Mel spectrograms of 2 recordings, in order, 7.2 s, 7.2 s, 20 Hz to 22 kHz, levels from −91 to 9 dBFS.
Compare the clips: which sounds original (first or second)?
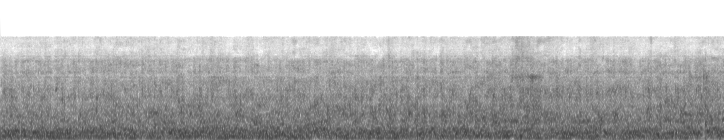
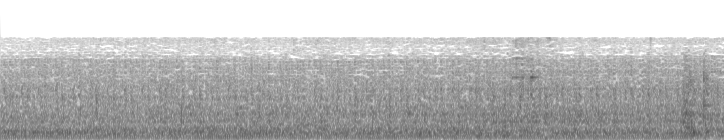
second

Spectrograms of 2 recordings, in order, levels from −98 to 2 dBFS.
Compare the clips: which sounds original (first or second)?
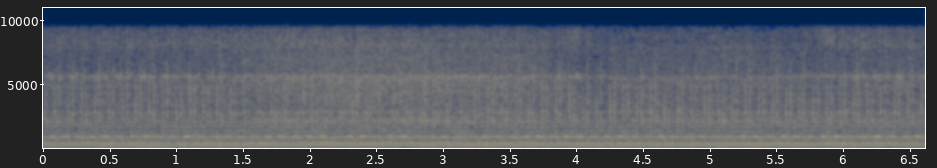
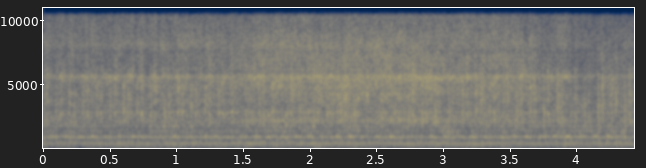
first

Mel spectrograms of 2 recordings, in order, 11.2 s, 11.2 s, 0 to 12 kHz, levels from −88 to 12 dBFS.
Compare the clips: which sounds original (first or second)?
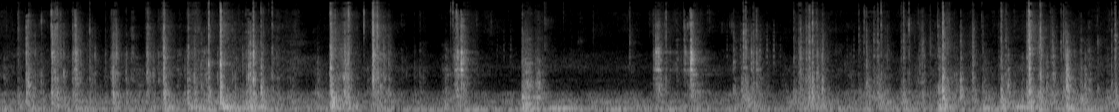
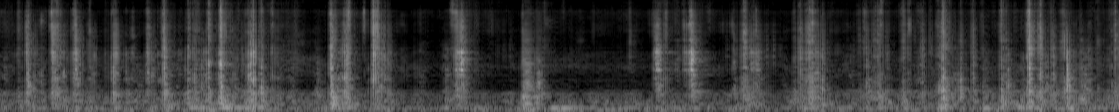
first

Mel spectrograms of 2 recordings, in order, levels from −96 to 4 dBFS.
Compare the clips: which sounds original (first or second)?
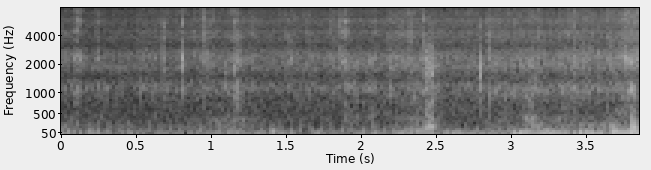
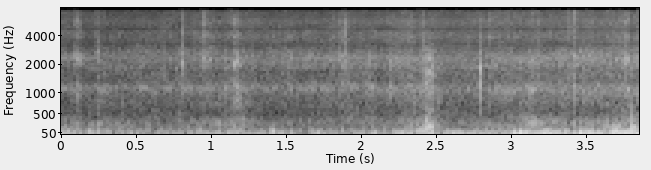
first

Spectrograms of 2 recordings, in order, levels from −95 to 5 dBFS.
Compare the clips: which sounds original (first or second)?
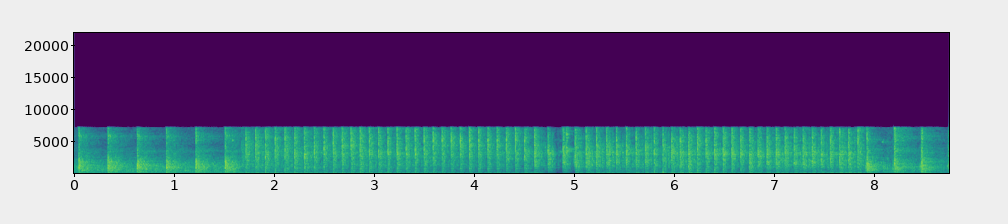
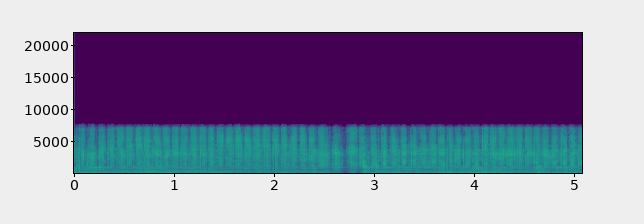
first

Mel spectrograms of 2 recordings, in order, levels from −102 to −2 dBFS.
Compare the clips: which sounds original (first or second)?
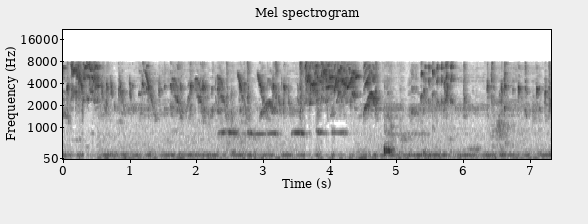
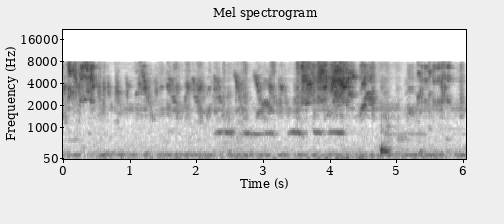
first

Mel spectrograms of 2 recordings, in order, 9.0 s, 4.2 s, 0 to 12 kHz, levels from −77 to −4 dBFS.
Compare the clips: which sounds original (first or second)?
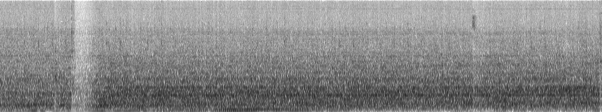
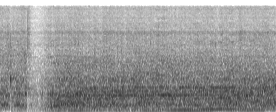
first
